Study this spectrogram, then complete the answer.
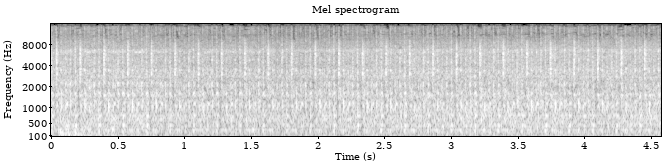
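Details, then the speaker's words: Mercedes Sprinter 2.7 CDI diesel at idle: sharp, regular metallic tapping about three per second from one cylinder. Piston slap from a piston deformed after brief overheating and seizing in the liner; fixed by replacing the piston. "луши оп тук-тук в конце всё стучит поршак"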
